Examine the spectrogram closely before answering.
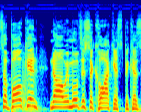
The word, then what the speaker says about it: Secaucus: No, we moved to Secaucus because it's a funnier name. Or as I'm supposed to be pronouncing it, Secaucus.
